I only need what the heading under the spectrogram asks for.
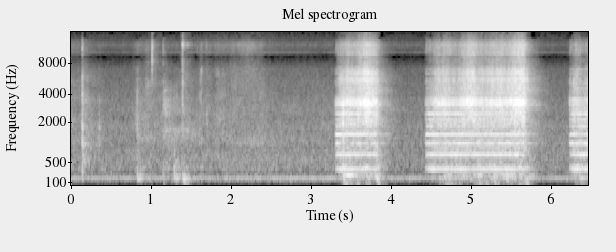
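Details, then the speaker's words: WPL 6x6 RC crawler bought broken at 50% off, tested after the motor was found unscrewed and refitted; short bursts of high, even electric whine start and stop cleanly with each throttle blip, so the motor and drivetrain are running normally. "I mean, yeah, in the most rudimentary ways it operates."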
